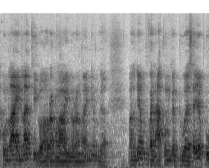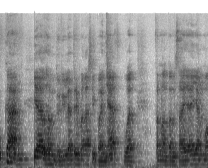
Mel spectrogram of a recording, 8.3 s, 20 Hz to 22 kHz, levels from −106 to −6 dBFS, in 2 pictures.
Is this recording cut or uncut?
cut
